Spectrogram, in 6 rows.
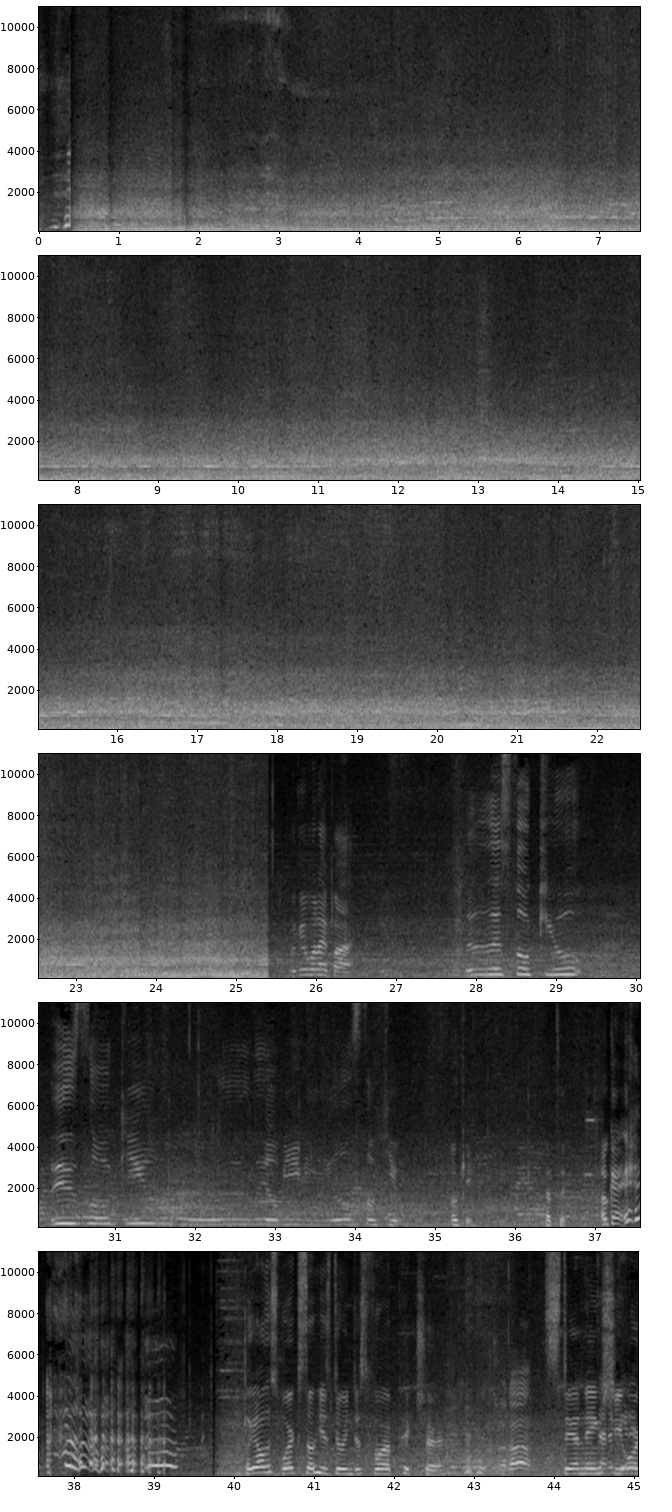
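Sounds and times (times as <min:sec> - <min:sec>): road traffic rumble: 0:00.0 - 0:45.0.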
